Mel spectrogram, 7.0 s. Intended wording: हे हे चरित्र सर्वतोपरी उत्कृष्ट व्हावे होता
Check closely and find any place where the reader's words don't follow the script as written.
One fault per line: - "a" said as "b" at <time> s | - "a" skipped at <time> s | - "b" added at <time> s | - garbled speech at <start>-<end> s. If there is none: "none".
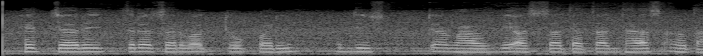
- "हे" skipped at 0.3 s
- "असा त्यांचा ध्यास" added at 5.2 s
